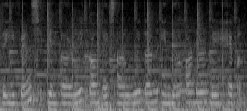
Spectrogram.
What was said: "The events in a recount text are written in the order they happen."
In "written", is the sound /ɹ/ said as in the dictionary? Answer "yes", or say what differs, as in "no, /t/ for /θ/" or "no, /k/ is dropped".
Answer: no, /w/ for /ɹ/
